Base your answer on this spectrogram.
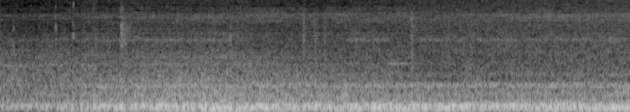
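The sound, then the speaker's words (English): Low, droning machine rumble of a generator or boiler running again, a steady, heavy hum with faint tonal whine above it that holds at a near-constant level throughout. “some kind of generator or boiler kicks back in”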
